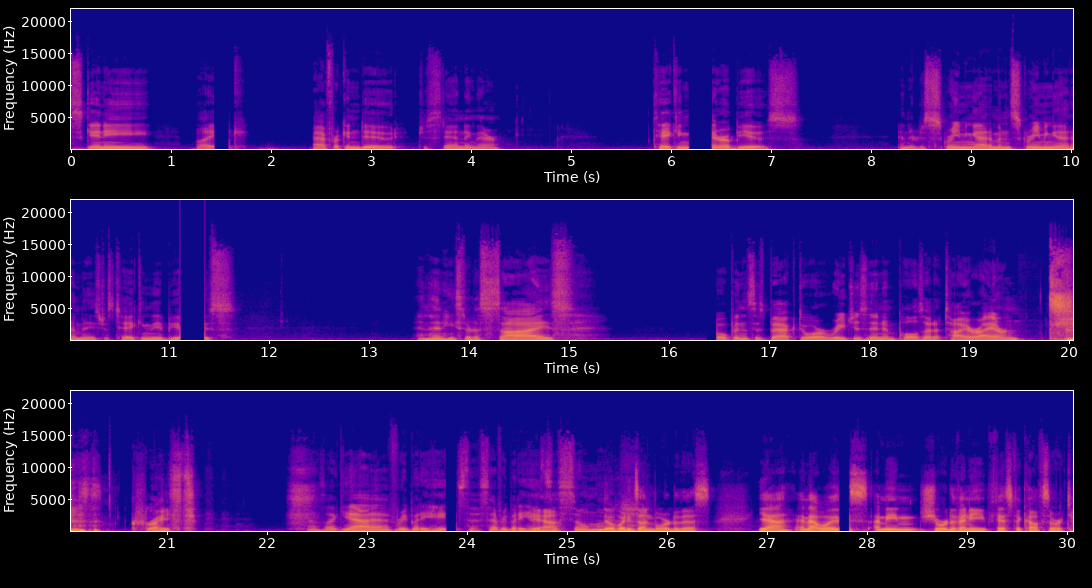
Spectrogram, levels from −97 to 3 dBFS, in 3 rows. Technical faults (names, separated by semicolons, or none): Bluetooth stall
